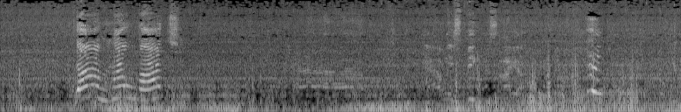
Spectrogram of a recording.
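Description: Auto-rickshaw engine running steadily under way, heard from inside the cab with road and ride noise. About one to two seconds in there is a short wavering, pitched voice-like call.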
